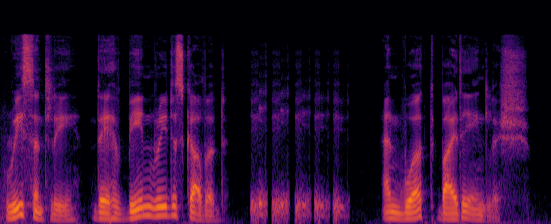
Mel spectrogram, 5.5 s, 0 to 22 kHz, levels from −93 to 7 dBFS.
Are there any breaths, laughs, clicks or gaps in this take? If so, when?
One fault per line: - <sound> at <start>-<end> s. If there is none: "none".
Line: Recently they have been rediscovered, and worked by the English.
- laugh at 2.5-3.5 s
